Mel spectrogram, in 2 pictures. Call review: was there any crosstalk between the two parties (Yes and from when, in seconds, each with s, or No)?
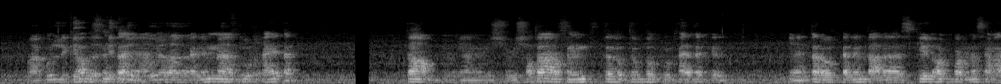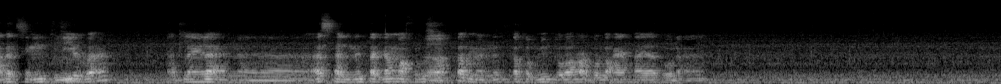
Yes, from 0.7 s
